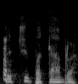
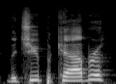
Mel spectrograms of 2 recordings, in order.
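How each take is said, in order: First: Chupacabra is said with a Spanish accent. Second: Chupacabra is said with an English accent. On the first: The speaker calls it right. "he's trained me to say it right" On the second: The speaker calls it wrong. "corrects me if I say it wrong"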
